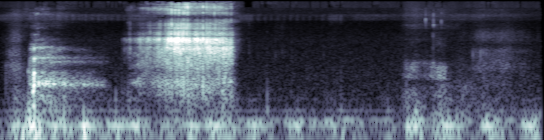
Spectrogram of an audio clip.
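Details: Big sneeze from a male just over one cold and possibly coming down with another, feeling tickly all day: a drawn-in breath, then a loud, hissing explosive burst, then quiet.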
